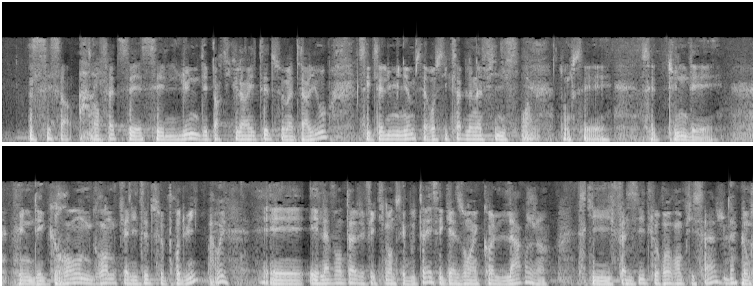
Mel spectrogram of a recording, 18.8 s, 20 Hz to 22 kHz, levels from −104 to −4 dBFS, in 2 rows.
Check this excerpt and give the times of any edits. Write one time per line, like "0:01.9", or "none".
none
